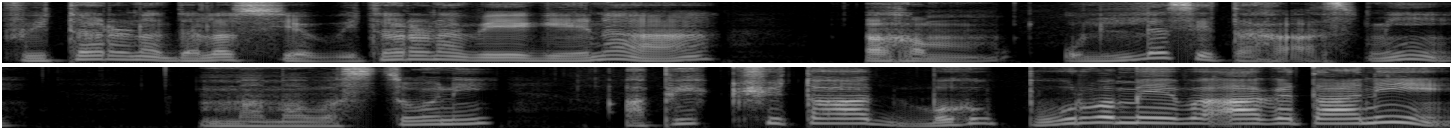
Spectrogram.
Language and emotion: Sanskrit, happy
